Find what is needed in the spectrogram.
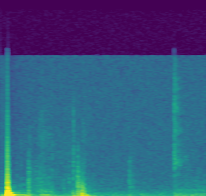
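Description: A short spoken "yes", then a sharp knock and a few faint light clicks.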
